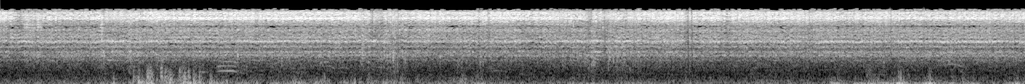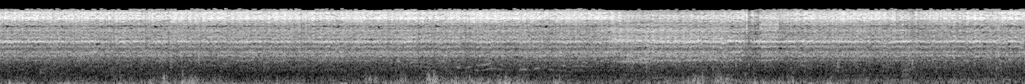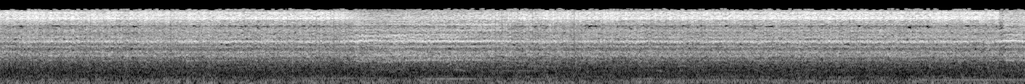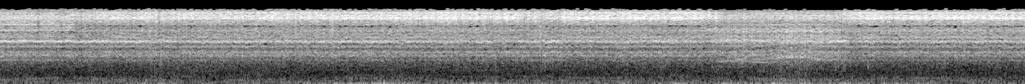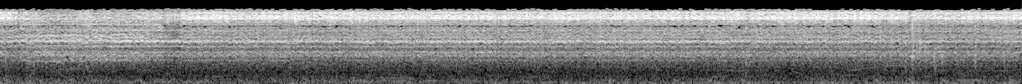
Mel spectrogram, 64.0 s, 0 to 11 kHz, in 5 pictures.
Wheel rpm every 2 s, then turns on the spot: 110, 110, 110, 120, 120, 110, 110, 120, 110, 120, 110, 110, 110, 110, 120, 110, 110, 110, 120, 120, 110, 110, 110, 110, 110, 120, 110, 110, 110, 110, 110, 110.
none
